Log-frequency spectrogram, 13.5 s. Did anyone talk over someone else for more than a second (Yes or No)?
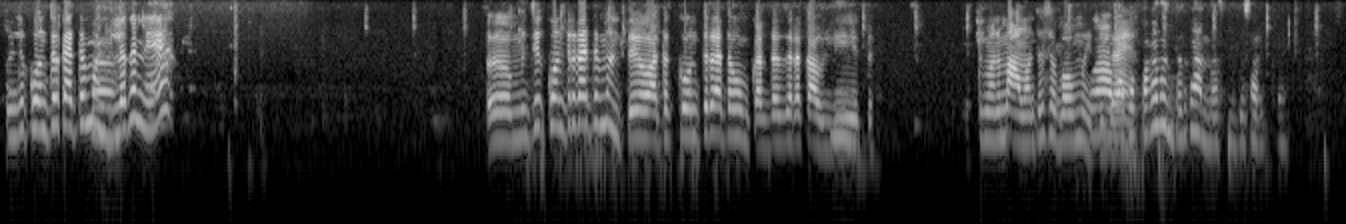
No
